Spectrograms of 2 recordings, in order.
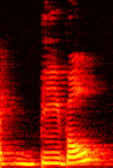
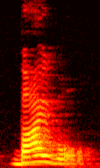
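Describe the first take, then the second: First: "Bible" misread as BEE-bol; wrong "bi" vowel. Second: "Bible" said BAI-bol; correct AI vowel. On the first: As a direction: say "Bible" with an EE first syllable. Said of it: "Então não é bi". ("Bible" errado, lido BÍ-bol) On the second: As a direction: say "Bible" with AI after the B. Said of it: "tem um A I ali depois do B". ("Bible" correto, BÁI-bol) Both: Shown as a demonstration.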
